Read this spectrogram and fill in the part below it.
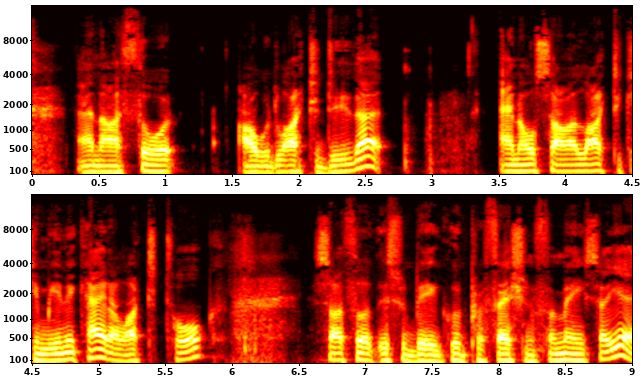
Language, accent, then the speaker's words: English; Australia; But growing up in Australia to migrant parents, I suppose I had a good appreciation for how welcoming Australia was and how many opportunities it provided.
